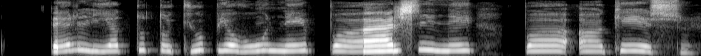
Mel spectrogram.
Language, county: Lithuanian, Kaunas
